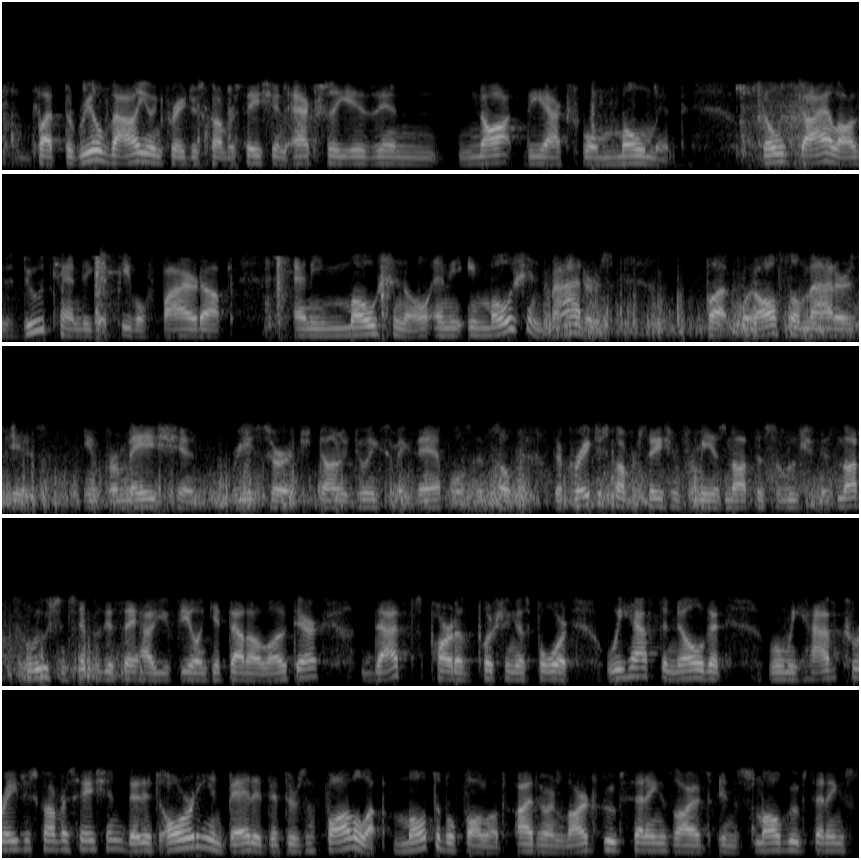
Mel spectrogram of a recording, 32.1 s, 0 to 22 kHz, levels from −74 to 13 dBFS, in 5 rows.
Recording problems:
phone-call audio; poor line
traffic noise; loud; until 20 s; 9 dB below the speech

